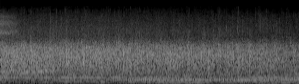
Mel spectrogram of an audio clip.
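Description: Sustained applause from a large crowd clapping for Jesus, a dense, even wash of clapping that holds steady at a loud level for the full six seconds with no voices standing out.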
